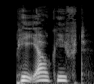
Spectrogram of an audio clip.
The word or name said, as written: p-afgift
